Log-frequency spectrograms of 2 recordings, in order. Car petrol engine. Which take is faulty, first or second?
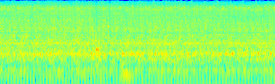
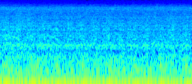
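second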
